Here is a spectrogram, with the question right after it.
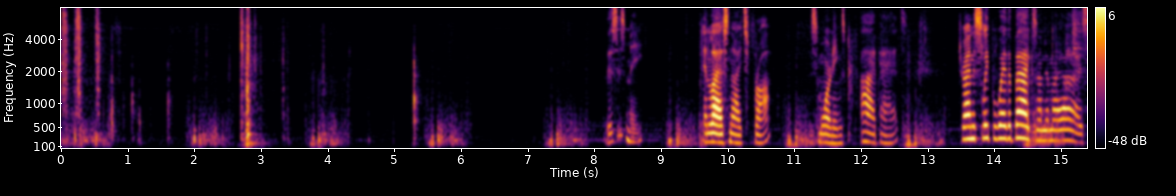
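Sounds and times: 
door opening as someone walks in: 0:02.7 - 0:03.1
speech: 0:08.2 - 0:08.8, 0:09.6 - 0:15.3.

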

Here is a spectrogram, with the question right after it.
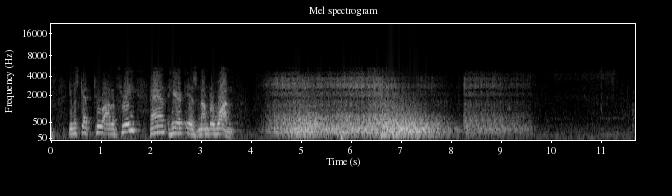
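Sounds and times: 
speech: 0:00.4 - 0:04.5
thunder sound effect: 0:04.2 - 0:09.8.

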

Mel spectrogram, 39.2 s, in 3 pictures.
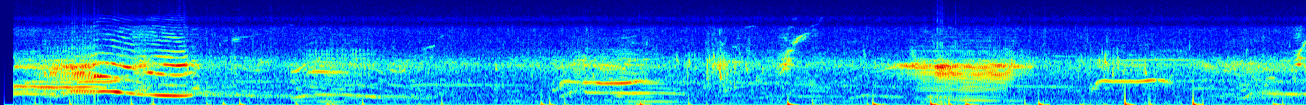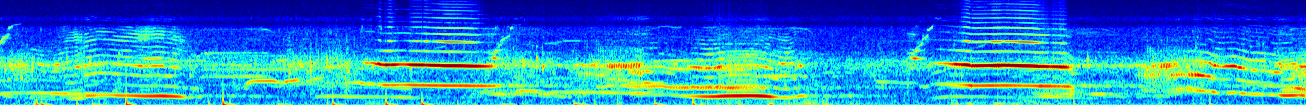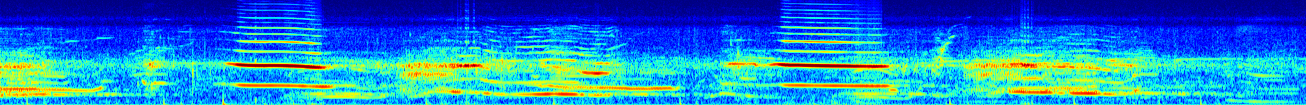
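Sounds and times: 
whales singing: 0:00.2 - 0:39.1.

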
